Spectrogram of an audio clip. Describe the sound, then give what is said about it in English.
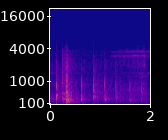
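A telephone rings with a rapid series of short, bright buzzing pulses, moderately quiet, repeating in quick succession. “Oh, the phone. I'll get it,”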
